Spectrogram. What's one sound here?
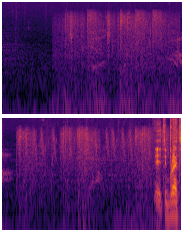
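Gunshots pop in quick, rapid bursts.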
